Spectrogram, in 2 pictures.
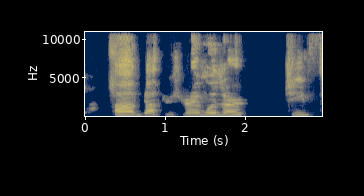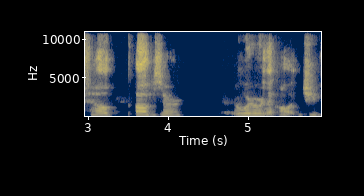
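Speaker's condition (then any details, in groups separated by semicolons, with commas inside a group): Cerebral palsy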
